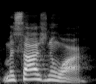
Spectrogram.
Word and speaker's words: Misogynoir: Misogynoir. That's how you say it.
